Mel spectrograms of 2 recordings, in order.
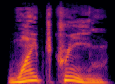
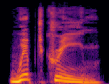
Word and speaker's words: whipped cream: Oh, it is wiped cream. Close. Remember the sound. Whipped cream, whipped cream.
